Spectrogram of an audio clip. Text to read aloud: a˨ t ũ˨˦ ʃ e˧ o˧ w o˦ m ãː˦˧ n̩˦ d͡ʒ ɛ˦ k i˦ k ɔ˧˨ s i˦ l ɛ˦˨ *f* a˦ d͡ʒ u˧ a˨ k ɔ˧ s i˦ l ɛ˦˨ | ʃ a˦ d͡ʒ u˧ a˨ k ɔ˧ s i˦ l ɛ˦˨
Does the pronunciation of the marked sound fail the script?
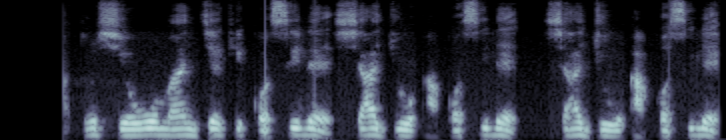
yes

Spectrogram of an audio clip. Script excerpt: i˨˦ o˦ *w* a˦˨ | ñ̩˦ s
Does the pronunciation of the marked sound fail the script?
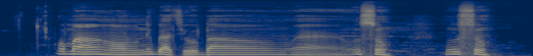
yes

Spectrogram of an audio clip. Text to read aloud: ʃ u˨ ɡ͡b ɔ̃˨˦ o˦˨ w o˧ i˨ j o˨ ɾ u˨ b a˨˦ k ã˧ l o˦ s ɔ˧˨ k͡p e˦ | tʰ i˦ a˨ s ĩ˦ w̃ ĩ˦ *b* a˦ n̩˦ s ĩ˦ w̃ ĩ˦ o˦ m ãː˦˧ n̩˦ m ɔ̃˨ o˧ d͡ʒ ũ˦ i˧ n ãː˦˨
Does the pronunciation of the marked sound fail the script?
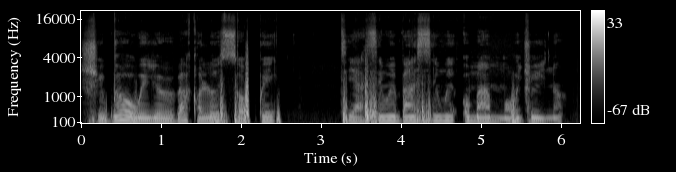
no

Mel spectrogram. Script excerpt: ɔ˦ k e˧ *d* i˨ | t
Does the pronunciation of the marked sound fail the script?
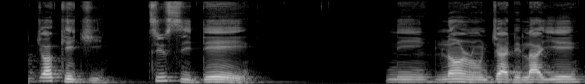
yes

